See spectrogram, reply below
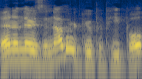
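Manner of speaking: voice cracking. A speaker tells a room about fitting in at school, voice cracking. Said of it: "voice crack".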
